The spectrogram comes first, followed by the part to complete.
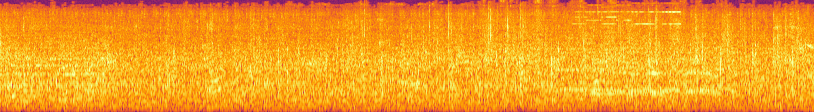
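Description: Steady din of a mass running race: many runners' footsteps on a cobbled street mixed with a general hubbub of crowd voices.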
